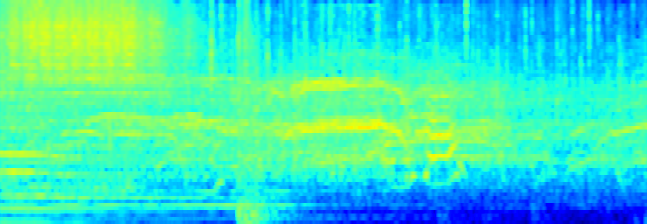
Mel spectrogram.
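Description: A live rock band holds a final chord that ends with a last hit about two and a half seconds in. The concert audience then cheers and screams in high-pitched shrieks over applause.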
